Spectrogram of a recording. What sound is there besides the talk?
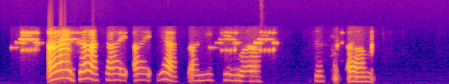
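phone ringtone ringing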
